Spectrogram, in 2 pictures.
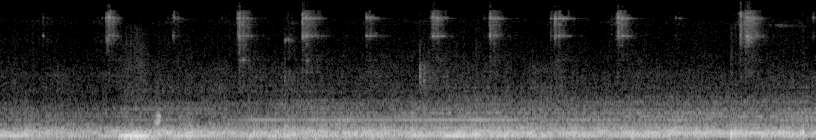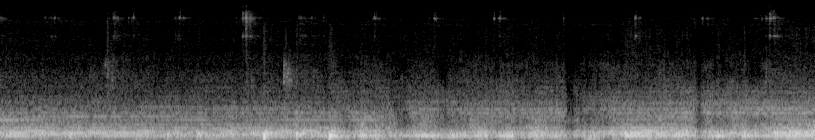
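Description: A large gong hums with a deep, steady, swelling drone.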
